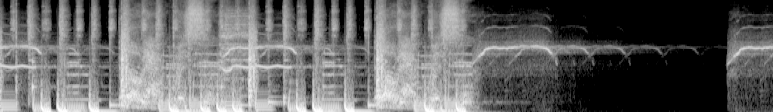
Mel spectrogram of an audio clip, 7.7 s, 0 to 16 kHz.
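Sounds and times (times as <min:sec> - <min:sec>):
high shrill whistle being blown: 0:00.0 - 0:00.9, 0:02.2 - 0:03.5, 0:04.8 - 0:06.7, 0:07.3 - 0:07.7
thumping music beat: 0:00.0 - 0:04.8.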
